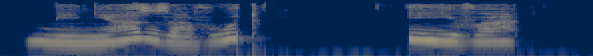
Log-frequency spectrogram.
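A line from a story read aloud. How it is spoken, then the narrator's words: Whisper. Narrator (Russian): прошептала она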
